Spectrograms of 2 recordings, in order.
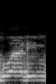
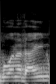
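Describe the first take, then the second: First: Guanidine ending in "-deen", long ee. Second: Guanidine ending in "-dine", like English "dine". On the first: Teacher showing students how some people say it, guanidine with "-deen". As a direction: say guanidine to rhyme with "seen". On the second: Teacher showing students the version to avoid, guanidine with "-dine". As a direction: say guanidine to rhyme with "nine". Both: Shown as a demonstration. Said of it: "तो डाइन मत बोलना".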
